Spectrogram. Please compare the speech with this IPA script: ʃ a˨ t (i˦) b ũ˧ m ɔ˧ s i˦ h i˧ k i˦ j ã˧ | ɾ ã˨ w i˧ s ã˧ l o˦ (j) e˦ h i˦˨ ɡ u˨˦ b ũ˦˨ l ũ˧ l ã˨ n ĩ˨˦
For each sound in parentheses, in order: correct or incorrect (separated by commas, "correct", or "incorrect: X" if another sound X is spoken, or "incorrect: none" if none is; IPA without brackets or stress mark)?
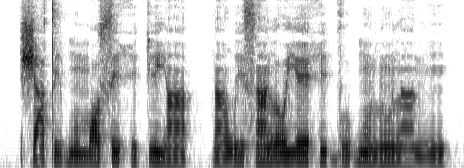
incorrect: i˧, correct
